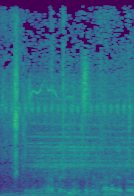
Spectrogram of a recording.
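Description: Voices of several people talking, with a faint steady high-pitched trill of crickets behind them and a short click about a quarter second in.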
